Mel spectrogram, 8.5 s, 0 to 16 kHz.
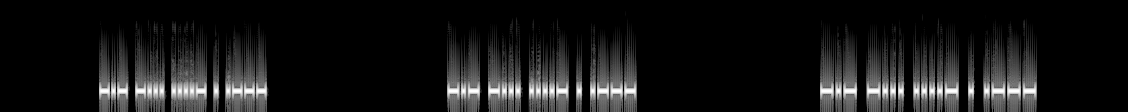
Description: Morse code, heard as a keyed tone, about 45 wpm, 700 Hz. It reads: KB4EJ KB4EJ KB4EJ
